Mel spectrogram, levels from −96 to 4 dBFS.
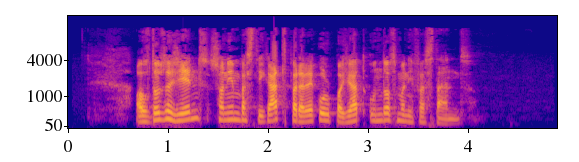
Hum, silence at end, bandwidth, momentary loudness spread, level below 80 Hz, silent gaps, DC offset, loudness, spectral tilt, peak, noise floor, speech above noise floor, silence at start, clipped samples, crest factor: none; 0.9 s; 11.5 kHz; 12 LU; -68 dBFS; none; under 0.1%; -19 LUFS; -3.5 dB/octave; 0 dBFS; -73 dBFS; 53 dB; 0.4 s; under 0.1%; 22 dB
